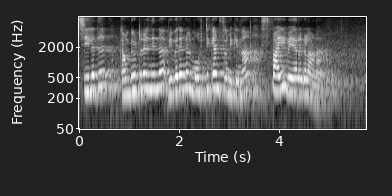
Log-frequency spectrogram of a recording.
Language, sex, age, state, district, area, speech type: Malayalam, female, 45-60, Kerala, Alappuzha, rural, read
